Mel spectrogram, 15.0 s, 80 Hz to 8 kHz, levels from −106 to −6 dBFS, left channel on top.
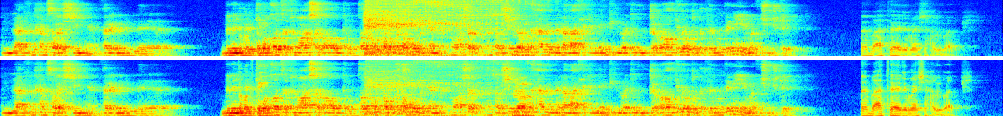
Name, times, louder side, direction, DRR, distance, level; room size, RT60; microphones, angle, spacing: voice 1, 0.0-2.5 3.3-11.8, equal, 5° left, -4 dB, 2.8 m, -23 dB
voice 2, 3.6-4.1 7.7-8.0 12.9-14.6, right 6 dB, 55° right, 10 dB, 0.4 m, -27 dB
sound 1, 5.4-8.9, left 7 dB, 60° left, 0.4 m, -29 dB
7.5 x 5.4 x 6.5 m, 0.81 s
head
